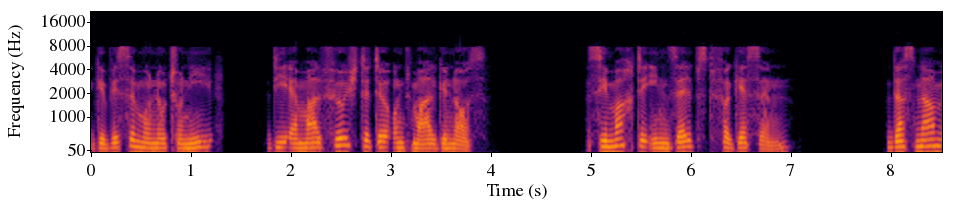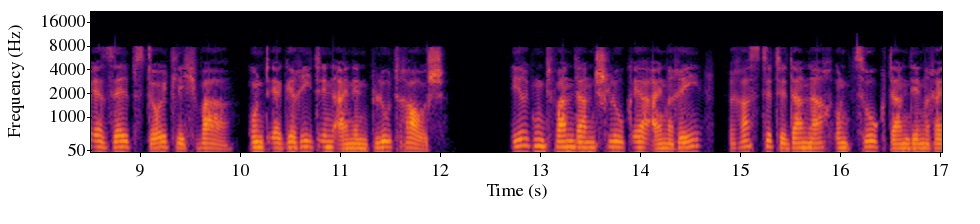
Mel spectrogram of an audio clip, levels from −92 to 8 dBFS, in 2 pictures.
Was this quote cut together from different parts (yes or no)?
yes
